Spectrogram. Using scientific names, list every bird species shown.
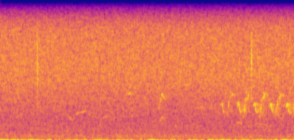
Chlorodrepanis virens, Garrulax canorus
